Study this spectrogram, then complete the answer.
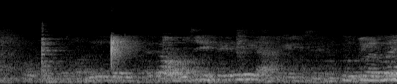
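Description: Billiard balls clack together and roll across the table.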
